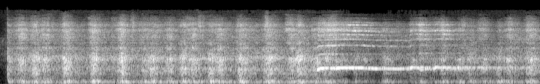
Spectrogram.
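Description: A steam locomotive chugs along with steady rhythmic exhaust beats and loud rumbling, while a long whistle sounds partway through over the clatter.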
